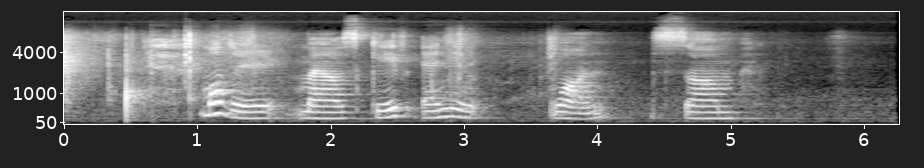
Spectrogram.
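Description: A young girl reads aloud clearly, close by.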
